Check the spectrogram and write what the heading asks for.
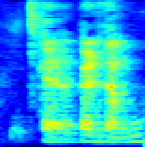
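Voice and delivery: ordinary talk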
